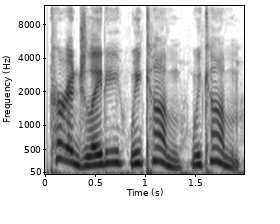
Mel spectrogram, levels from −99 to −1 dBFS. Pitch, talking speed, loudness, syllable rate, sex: 215 Hz, 180 wpm, -16 LUFS, 5.0 syllables/s, female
